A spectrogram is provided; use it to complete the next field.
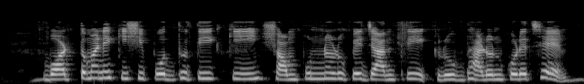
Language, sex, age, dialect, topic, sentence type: Bengali, female, 36-40, Northern/Varendri, agriculture, question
